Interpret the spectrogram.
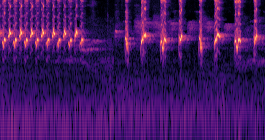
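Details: Yellow-vented bulbul lure song, long 'ropel' style: a fast run of bubbly chirps followed after a pause by slower, evenly spaced loud liquid notes, each sliding down in pitch.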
